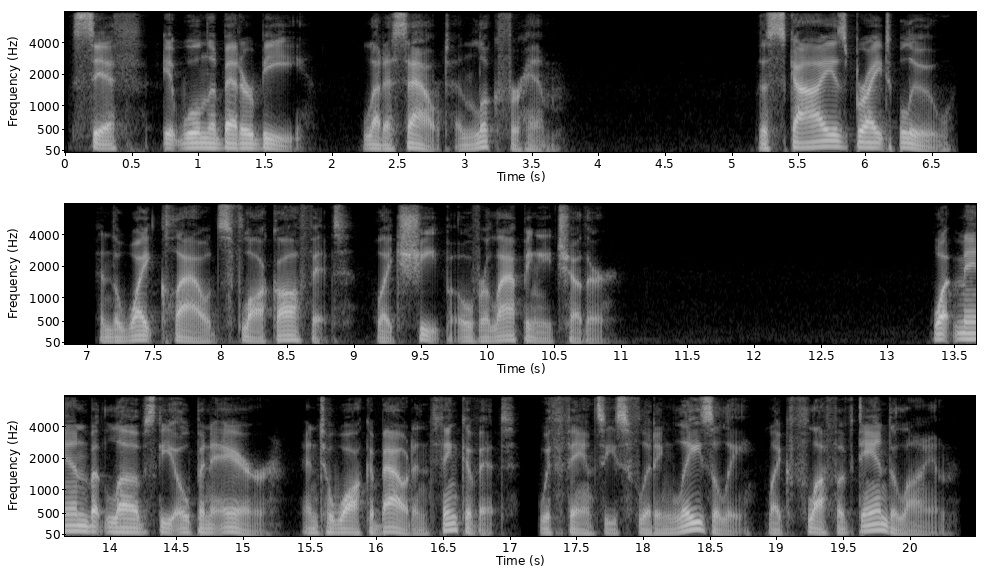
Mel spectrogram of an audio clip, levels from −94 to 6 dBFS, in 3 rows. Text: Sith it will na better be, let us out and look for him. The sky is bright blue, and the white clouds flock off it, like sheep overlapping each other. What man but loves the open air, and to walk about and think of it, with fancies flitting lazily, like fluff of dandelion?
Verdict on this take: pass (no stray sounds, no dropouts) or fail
pass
